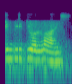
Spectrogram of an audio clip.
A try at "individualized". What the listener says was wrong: Individualized. Don't forget the D at the end. Individualized.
